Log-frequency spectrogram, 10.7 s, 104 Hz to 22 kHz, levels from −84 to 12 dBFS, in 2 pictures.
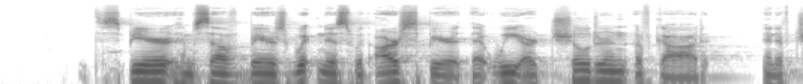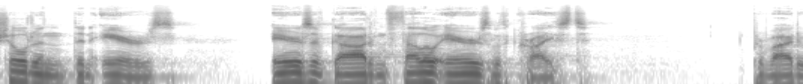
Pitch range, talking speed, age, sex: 95-120 Hz, 155 wpm, 30-49, male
